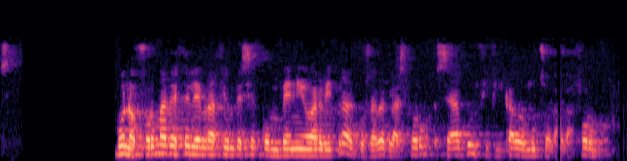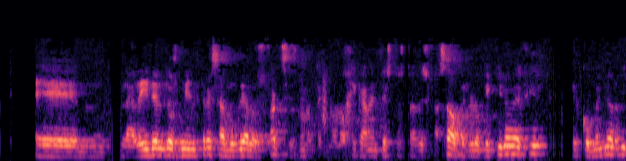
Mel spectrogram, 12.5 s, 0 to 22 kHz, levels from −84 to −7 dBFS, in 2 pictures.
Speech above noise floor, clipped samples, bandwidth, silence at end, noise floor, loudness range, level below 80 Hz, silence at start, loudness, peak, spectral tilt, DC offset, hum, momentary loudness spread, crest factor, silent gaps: over 65 dB; under 0.1%; 8.4 kHz; 0 s; under -90 dBFS; 7 LU; -74 dBFS; 0 s; -25 LUFS; -6 dBFS; -5.5 dB/octave; under 0.1%; none; 17 LU; 18 dB; 0.29-1.14 s, 6.29-6.35 s, 6.42-6.61 s, 7.39-7.45 s, 11.92-11.98 s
